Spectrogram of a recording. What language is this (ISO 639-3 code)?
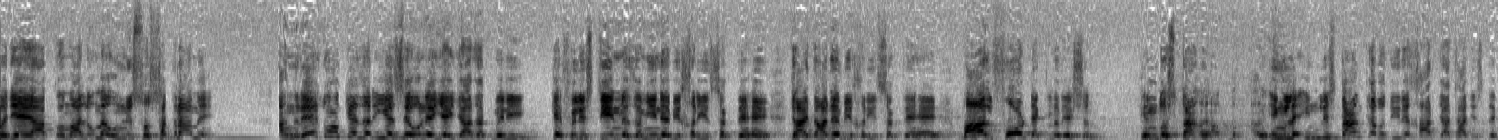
urd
